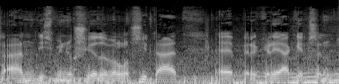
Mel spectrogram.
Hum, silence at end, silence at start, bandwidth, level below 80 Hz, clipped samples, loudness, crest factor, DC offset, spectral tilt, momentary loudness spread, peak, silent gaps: none; 0 s; 0 s; 16.5 kHz; -22 dBFS; under 0.1%; -14 LUFS; 12 dB; under 0.1%; -6 dB/octave; 4 LU; 0 dBFS; none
